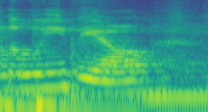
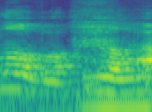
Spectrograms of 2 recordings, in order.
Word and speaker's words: Louisville: We say Louisville, Louisville. That's it. Did I say it right? You did. Louisville.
